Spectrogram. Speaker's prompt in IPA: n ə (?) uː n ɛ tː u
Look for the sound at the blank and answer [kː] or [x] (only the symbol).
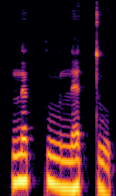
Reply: kː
